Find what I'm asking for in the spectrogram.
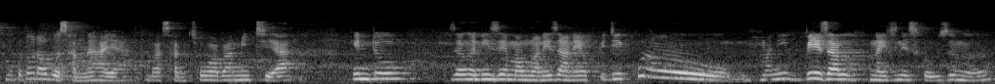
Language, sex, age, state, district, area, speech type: Bodo, female, 30-45, Assam, Chirang, urban, spontaneous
